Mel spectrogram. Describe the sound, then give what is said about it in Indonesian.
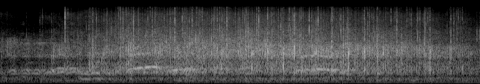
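An audience breaks into sustained applause during a sermon, a dense crackle of many hands clapping steadily throughout, with scattered voices and faint murmuring mixed in beneath the clapping. “Ini sih tepuk tangan udah tahu artinya apa nggak usah khutbah lagi kalau gitu.”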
